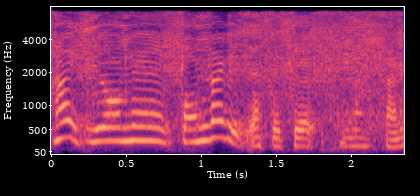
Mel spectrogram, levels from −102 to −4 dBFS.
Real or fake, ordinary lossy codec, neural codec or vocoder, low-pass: fake; MP3, 64 kbps; codec, 44.1 kHz, 3.4 kbps, Pupu-Codec; 7.2 kHz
